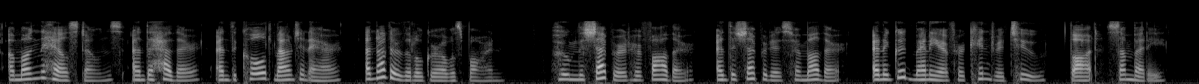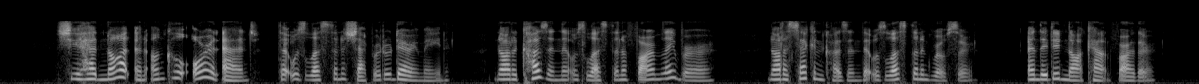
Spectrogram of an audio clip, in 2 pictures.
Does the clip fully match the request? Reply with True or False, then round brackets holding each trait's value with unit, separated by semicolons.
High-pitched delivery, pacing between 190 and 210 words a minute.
True (215 Hz; 195 wpm)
